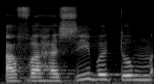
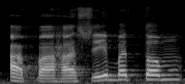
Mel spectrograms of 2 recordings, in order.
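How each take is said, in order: First: The word is said with an F sound. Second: The word is said with a P sound. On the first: The speaker calls it right. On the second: The speaker calls it wrong.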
